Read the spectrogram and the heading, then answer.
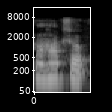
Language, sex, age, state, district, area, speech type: Manipuri, male, 30-45, Manipur, Thoubal, rural, spontaneous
